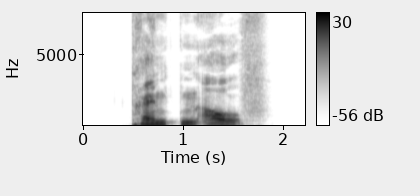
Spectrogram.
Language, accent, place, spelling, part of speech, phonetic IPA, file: German, Germany, Berlin, trennten auf, verb, [ˌtʁɛntn̩ ˈaʊ̯f], De-trennten auf.ogg
- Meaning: inflection of auftrennen: 1. first/third-person plural preterite 2. first/third-person plural subjunctive II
